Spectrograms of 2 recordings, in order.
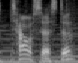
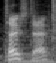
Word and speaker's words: Towcester: Mousehole, Next, travel north up to Towcester, Toaster, then a quick jaunt to Gotham, Gotham, followed by a stop in Quernmore, Quorma, before finishing up in Alnwick.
